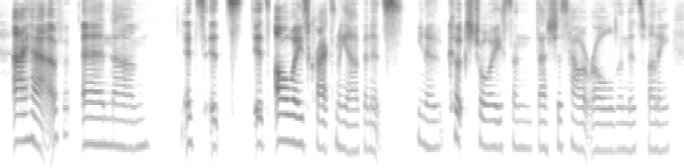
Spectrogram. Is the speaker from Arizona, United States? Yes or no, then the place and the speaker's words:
no; Georgia, United States; Growing up in Georgia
